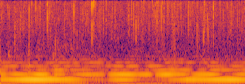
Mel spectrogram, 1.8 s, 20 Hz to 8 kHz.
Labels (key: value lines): label: biophony, midshipman
recorder: SoundTrap 500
